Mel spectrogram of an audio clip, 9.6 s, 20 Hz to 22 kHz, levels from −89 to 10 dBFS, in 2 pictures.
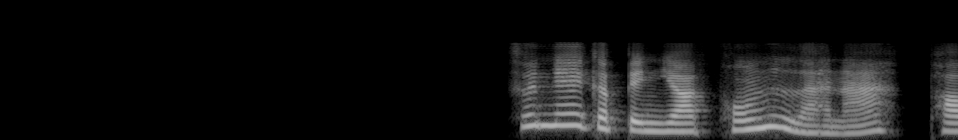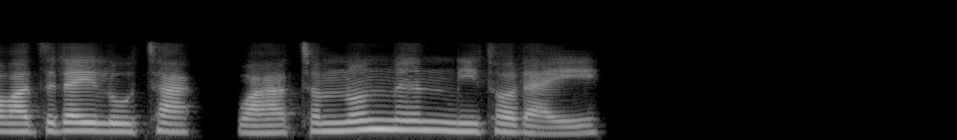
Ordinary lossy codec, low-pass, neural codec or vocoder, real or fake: none; 7.2 kHz; codec, 16 kHz, 0.2 kbps, FocalCodec; fake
